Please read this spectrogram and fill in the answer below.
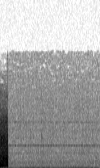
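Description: Near silence: only a faint, steady low hum.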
